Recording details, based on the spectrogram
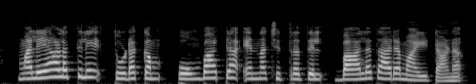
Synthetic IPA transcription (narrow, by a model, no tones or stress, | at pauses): mɐlɐjaːɭɐt̪ːile̞t̪uɽɐkːɐmpuːmbaːtːɐʔe̞nːɐt͡ɕit̪rɐt̪ːilbaːlɐðaːɾɐmaːjiʈːaːɳɨ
